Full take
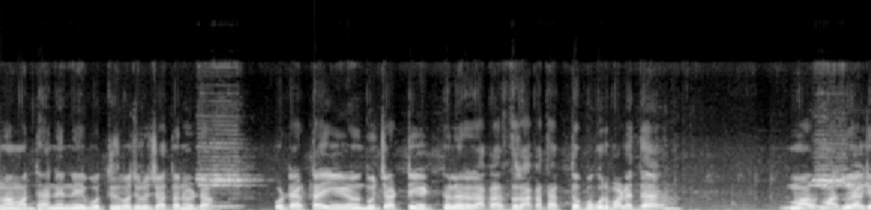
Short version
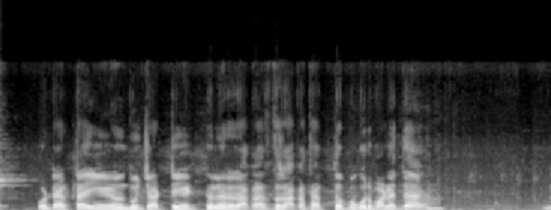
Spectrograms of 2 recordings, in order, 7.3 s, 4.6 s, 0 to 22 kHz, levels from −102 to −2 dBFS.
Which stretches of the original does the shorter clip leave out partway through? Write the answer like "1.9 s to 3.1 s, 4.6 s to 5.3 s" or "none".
none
